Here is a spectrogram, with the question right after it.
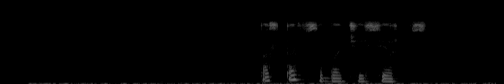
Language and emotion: Russian, sad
